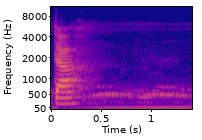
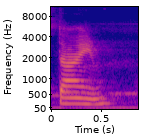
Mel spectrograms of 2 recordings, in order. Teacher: Characteristic alveolar, stop, and voiceless.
